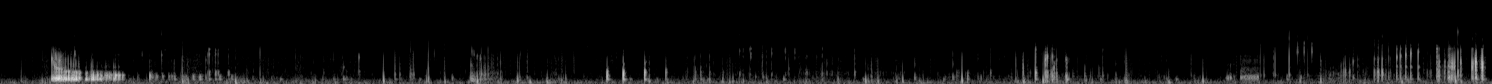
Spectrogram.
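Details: Hungry stomach noises: low gurgling and rumbling with scattered bubbling pops; normal borborygmi (stomach growling).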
